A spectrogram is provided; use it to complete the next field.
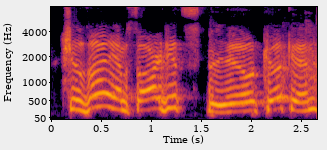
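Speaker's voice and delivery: hammed-up, goofy voice pitched way high. Answering Sarge about the roast in a skit: hammed-up Gomer Pyle voice. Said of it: "he extra hams up his Gomer Pyle".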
